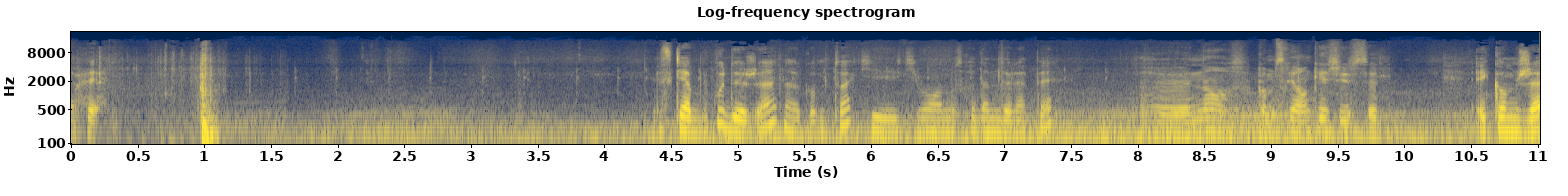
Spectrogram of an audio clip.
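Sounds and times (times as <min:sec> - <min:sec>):
speech: 0:00.0 - 0:00.4, 0:04.4 - 0:07.6, 0:08.3 - 0:11.0
car engine rumble heard from inside the car: 0:00.0 - 0:11.0
car door shutting: 0:00.7 - 0:02.6.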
